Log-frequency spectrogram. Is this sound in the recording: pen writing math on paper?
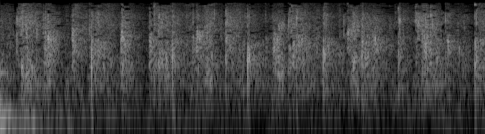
no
